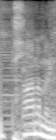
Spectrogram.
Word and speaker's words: Ponemon: Ponemon?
